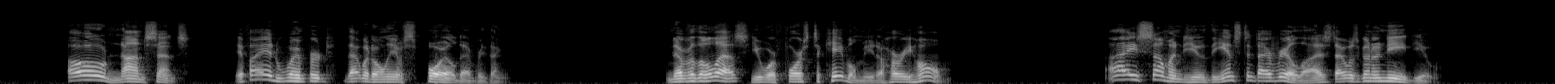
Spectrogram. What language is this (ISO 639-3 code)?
eng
